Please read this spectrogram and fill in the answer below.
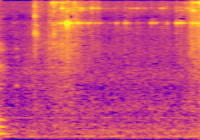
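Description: Faint handling of sterling silver medals: a couple of light metallic clicks in the first second over a low, steady room hum.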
